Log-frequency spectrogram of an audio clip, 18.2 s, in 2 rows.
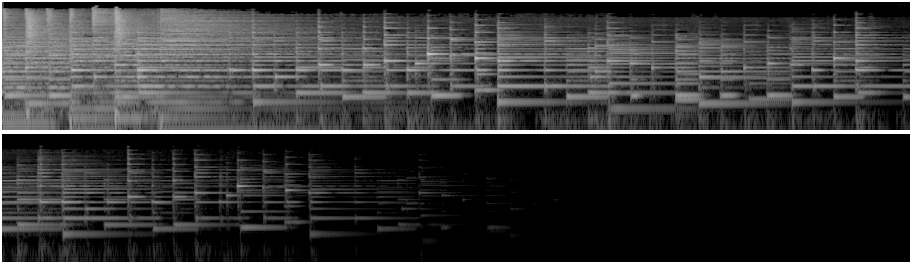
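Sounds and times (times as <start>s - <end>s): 
piano: 0.0s - 13.6s.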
